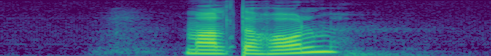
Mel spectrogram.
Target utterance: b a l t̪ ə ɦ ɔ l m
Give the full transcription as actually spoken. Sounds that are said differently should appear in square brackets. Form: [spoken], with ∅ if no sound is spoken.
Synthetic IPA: [m] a l t̪ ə ɦ ɔ l m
